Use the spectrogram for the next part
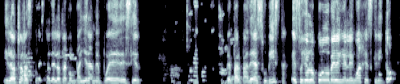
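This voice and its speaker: A middle-aged woman trains teachers over a video call. She speaks emphatically and keeps putting rhetorical questions to her group, with a voice of ordinary pitch. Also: fairly even intonation, moderate pace. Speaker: teacher trainer leading a session.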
